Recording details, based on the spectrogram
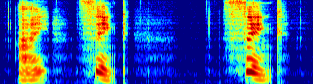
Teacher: the version of TH sound is voiceless because it is soft. It is not using your throat.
